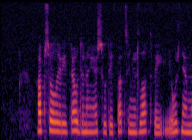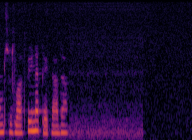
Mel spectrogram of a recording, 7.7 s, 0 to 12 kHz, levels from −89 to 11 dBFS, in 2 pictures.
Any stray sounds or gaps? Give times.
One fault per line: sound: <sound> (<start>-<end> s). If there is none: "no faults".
no faults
